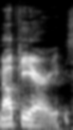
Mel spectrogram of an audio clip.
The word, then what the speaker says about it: Malkieri: Malkieri.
